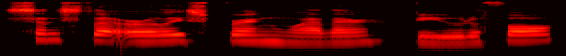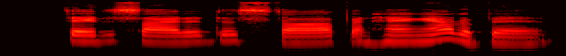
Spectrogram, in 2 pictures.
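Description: Calm, slow woman storyteller. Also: mid-range voice, dry recording, studio quality. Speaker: narrator. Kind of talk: scripted audio drama narration.

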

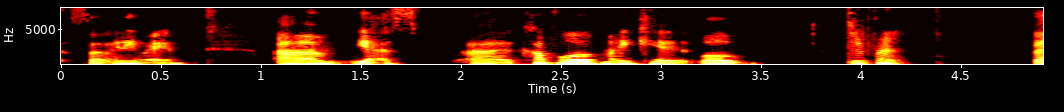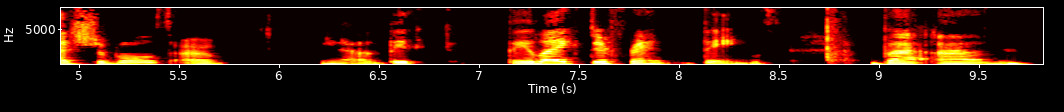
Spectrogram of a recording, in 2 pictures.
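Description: A woman from Arizona, a mother and recipe blogger, talking as an interview guest in a relaxed, rambling way with lots of "like" and light laughs. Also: medium pitch. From Arizona, USA. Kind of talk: casual interview chat.

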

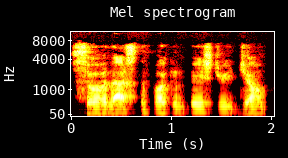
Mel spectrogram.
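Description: A man's voice: low-pitched, fairly even intonation, normal speed, a little mellow. A man telling a long personal story in casual podcast talk, swearing a lot and chuckling as he rambles. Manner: profane, rambling, chuckles often. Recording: dull lo-fi recording.

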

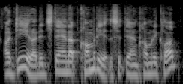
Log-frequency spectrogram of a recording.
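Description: A man's voice: fairly high pitch, lively intonation, racing. A middle-aged father co-hosting a casual podcast chat, joking and rambling.

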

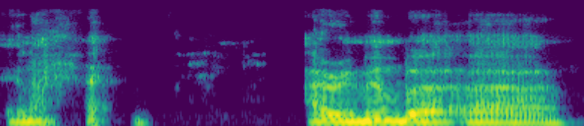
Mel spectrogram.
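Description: Middle-aged man, low-pitched, relaxed storyteller on a video call, livens up when quoting people. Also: takes it slowly. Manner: animated when quoting others, otherwise easygoing with fillers. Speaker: interviewed musician and composer. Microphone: computer on a video call.

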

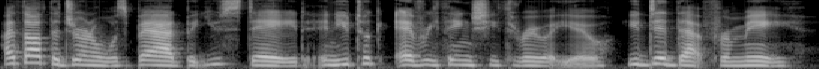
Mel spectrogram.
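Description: A woman's voice: lowish voice, normal speed, natural voice. Woman voicing a firm young husband. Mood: earnest. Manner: forceful, firm. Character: fed-up grown son, a young husband.

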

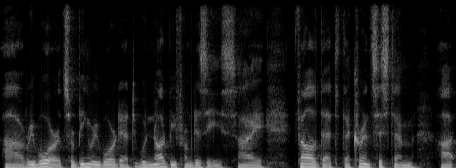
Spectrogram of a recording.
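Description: A man's voice: medium pitch, darkish tone. Earnest man hosting a podcast. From Czech Republic. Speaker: veterinarian and podcast host. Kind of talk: podcast monologue.

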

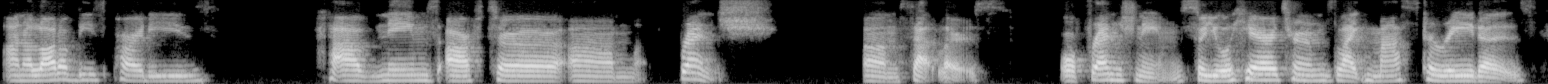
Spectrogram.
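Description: In her thirties and from Trinidad and Tobago, this podcast guest speaks with a strong Trinidadian accent in a slightly low voice, taking it slowly. During the casual interview chat she explains things in a relaxed, easy way, often repeating a word as she gathers her thoughts.

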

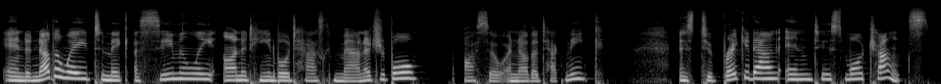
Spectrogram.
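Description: A woman's voice: mid-range voice, lively intonation, moderate pace, darkish tone, no room sound, clean studio sound. A woman presenting self-help tips like a vlogger, in an upbeat, neatly organized, step-by-step way. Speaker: advice vlogger. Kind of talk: scripted self-help tips talk to viewers.

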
